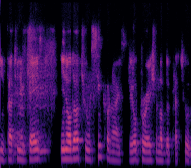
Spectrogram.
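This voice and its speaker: Delivered at a fairly quick pace in a French accent, the voice has a dark, mellow tone and fairly even intonation. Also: man. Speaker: researcher and startup CEO. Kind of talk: conference talk. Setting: face-to-face meeting with shared screen. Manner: halting, many fillers.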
